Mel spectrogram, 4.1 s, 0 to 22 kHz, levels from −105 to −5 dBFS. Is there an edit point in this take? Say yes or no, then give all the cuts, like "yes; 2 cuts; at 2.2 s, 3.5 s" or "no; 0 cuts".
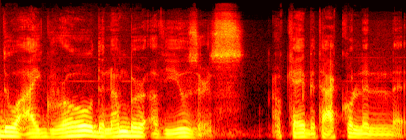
no; 0 cuts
